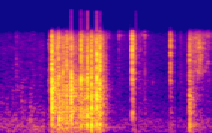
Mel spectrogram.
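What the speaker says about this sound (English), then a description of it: "I'm just going to be shuffling the cards here" Tarot cards being shuffled by hand, a long loud riffle followed by three short brisk bursts of shuffling, close and alone without talk.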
